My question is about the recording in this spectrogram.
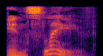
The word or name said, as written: enslave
